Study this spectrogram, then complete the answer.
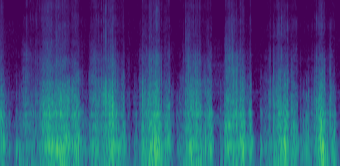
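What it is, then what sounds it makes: Foam microphone windscreen being scratched. Fingernails and fingertips scratch a black foam microphone windscreen, making close, muffled rustling scrapes heavy in low rumble. The scratching comes in repeated bursts broken by short quiet gaps, with some faint brighter hiss on the strokes.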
